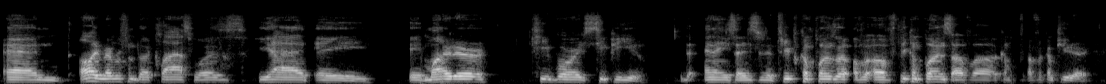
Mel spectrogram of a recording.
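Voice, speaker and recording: Very deep-voiced young man in conversation. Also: fairly even intonation, normal speed. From born in Nigeria, grew up in the American Midwest. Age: young adult. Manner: conversational, peppered with "like" and "you know". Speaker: podcast guest. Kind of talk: casual interview, personal storytelling.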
